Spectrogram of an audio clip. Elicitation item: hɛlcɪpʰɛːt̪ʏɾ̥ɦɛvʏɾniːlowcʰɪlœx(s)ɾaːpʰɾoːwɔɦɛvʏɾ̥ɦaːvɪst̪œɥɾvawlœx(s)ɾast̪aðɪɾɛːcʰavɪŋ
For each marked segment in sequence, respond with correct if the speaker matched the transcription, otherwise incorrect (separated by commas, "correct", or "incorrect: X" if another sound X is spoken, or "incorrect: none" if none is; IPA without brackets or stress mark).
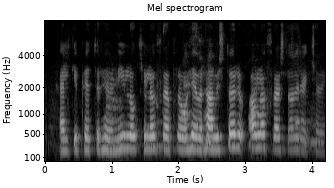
incorrect: f, incorrect: f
